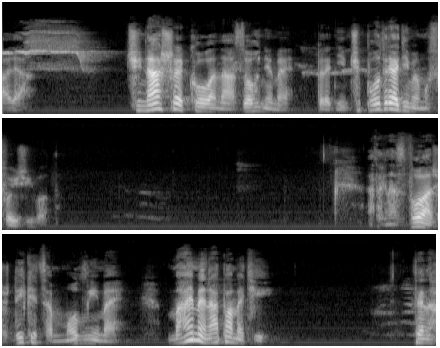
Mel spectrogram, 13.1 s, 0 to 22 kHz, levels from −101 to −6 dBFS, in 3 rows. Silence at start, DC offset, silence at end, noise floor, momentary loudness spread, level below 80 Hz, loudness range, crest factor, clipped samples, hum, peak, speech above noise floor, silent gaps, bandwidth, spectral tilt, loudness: 0 s; under 0.1%; 0 s; -74 dBFS; 19 LU; -82 dBFS; 8 LU; 28 dB; under 0.1%; 50 Hz at -65 dBFS; -2 dBFS; 46 dB; none; 13 kHz; -3 dB/octave; -28 LUFS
